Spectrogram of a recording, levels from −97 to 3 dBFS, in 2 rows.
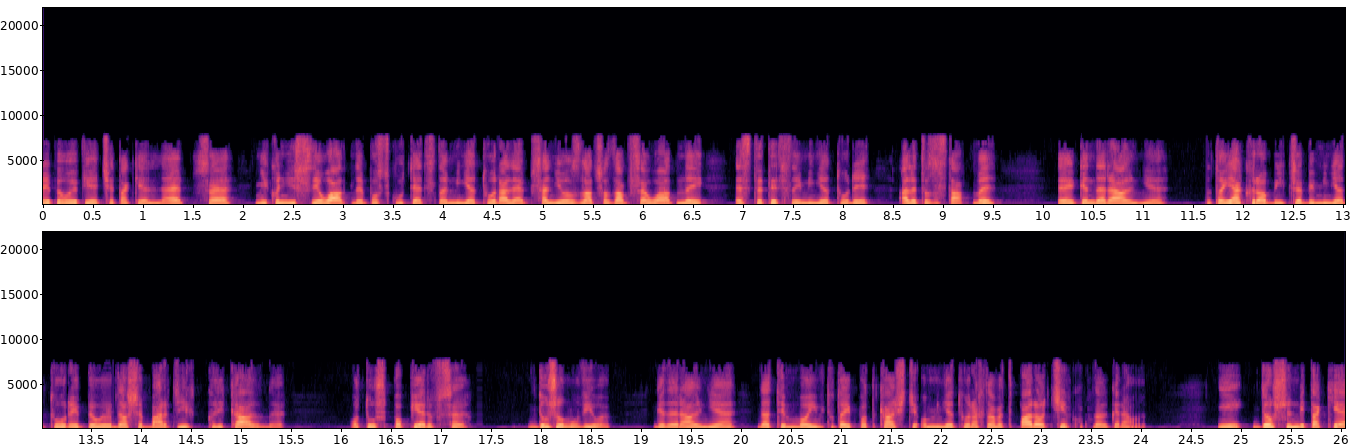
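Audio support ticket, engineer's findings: Concealed Bluetooth headset packet loss, five spots: 4.54–4.57 s, 6.17–6.22 s, 11.63 s, 13.62–13.72 s, 17.36–17.41 s. Short one at 11.63 s, 15 ms. Longer gaps (45–52 ms) get a buzzy held tone, slight warble on recovery. 13.6 s is scattered loss over about 105 ms, longest run 37.5 ms. Mechanism: lost headset-to-phone packets patched by repeating best-matching recent waveform. Wideband mSBC link underneath, light graininess on loud bits.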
